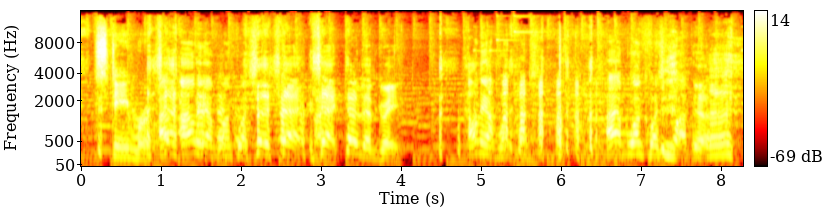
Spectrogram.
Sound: laughter

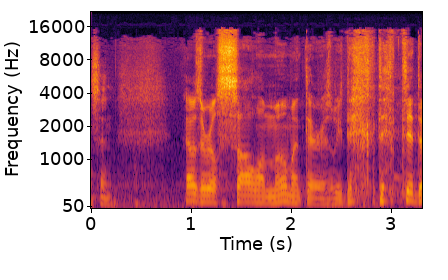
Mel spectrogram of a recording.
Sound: laughter

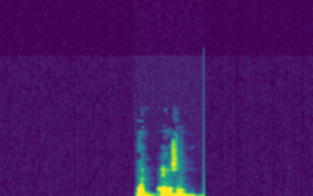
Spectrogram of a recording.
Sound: fast Pronunciation

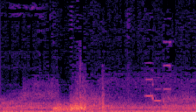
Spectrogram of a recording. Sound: airlock closes

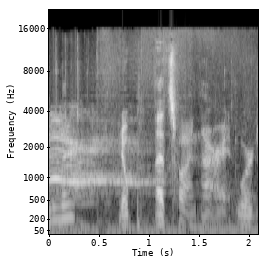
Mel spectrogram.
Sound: screams of the damned

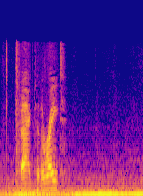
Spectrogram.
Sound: car engine roaring

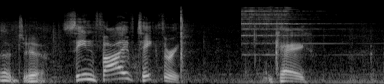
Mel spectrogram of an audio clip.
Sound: bell ringing

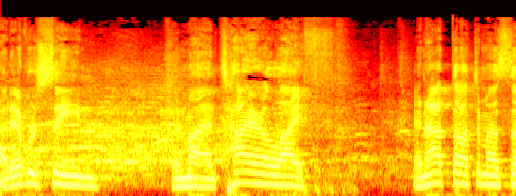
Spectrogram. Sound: audience laughing

